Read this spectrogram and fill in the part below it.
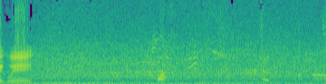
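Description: A young man talks nearby outdoors.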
